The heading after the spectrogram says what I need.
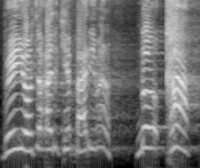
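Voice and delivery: father shouts at daughter to go, mock angry yell. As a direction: imitate a father barking at his daughter. Husband yelling at daughter.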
